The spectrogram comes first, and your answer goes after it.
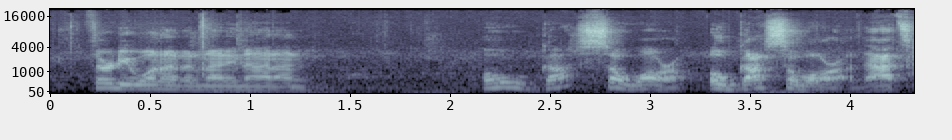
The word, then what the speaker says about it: Ogasawara: Shinosuke Ogasawara. Ogasawara. Shinosuke. Cool one there. Darb. Don't know too much about this guy. Can somebody give me the lowdown on this guy? 31 out of 99 on Ogasawara.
